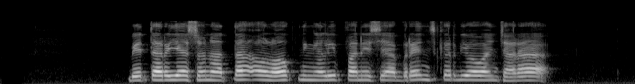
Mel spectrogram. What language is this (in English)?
Sundanese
